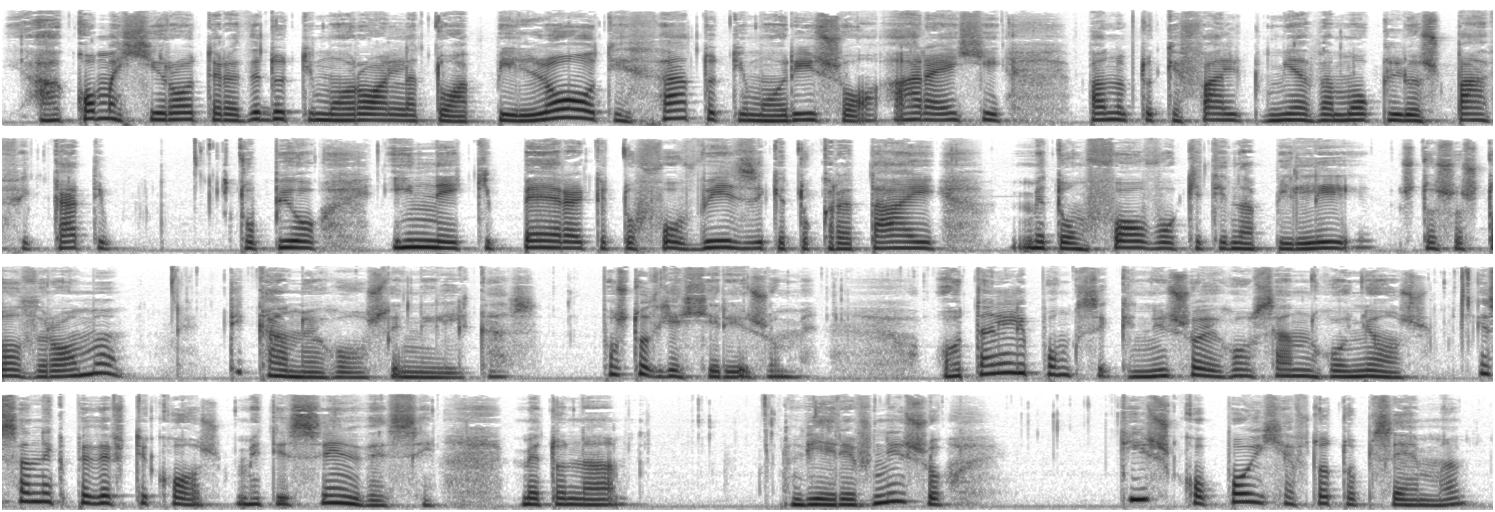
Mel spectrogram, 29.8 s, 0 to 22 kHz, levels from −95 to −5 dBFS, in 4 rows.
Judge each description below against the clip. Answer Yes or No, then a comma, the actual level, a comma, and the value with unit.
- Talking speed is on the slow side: No, average, 145 wpm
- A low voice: No, high, 190 Hz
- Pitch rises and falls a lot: No, average, 3.3 semitones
